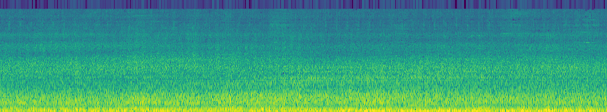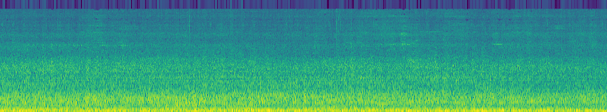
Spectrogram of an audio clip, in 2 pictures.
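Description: Union Pacific autorack freight train rolling across a steel truss bridge: a steady low rumble of cars and rail noise with no horn or distinct clicks.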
